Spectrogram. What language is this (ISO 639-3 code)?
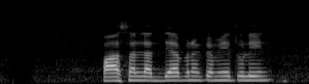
sin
